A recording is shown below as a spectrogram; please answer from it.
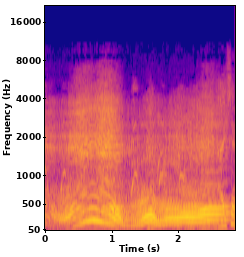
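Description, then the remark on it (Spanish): A motorcycle engine revs, its pitch climbing and dipping a couple of times before settling into a steady, loud drone as it pulls away. “Anda, súbete a la moto y márchate.”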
